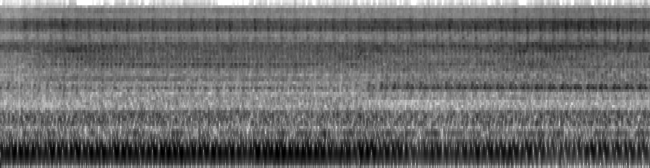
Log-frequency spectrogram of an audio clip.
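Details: Engine idling with the hood open: a steady idle with a faint, uneven ticking two or three times a second over the engine hum; something sounds off, cause unclear.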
